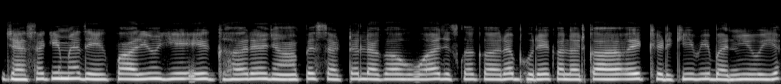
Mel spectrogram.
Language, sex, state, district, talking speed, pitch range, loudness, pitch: Hindi, female, Chhattisgarh, Sukma, 225 wpm, 235-250 Hz, -13 LUFS, 240 Hz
